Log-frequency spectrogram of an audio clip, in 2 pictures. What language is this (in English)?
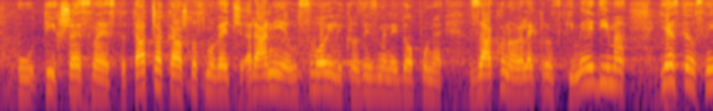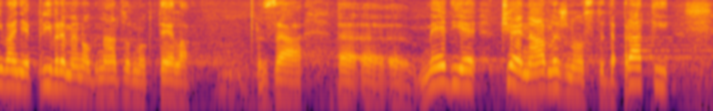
Serbian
